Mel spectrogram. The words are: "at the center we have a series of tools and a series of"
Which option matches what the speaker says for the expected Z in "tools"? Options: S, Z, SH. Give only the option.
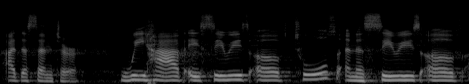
Z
